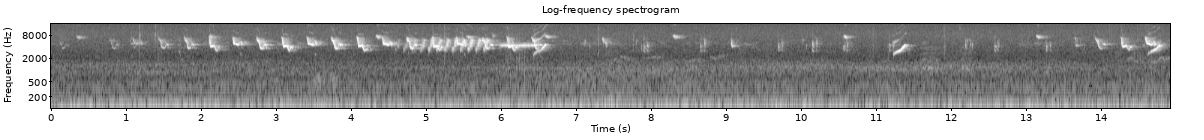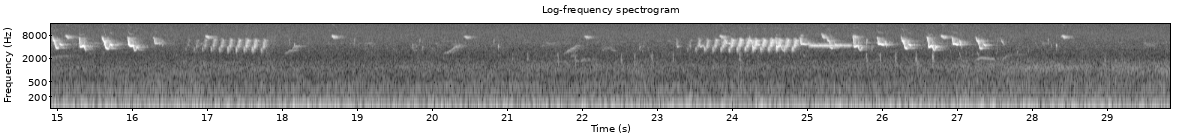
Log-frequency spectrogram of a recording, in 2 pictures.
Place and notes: Malton, UK - chiffchaff nest ...
chiffchaff nest ... xlr sass on tripod to zoom h5 ... male song ... call in tree almost above nest ... female calling as visits nest ... fledgling calling from nest ... 12:40 fledgling(s) leave nest ... song calls from ... dunnock ... yellowhammer ... wren ... blackbird ... pied wagtail ... pheasant ... whitethroat ... crow ... blue tit ... background noise ...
